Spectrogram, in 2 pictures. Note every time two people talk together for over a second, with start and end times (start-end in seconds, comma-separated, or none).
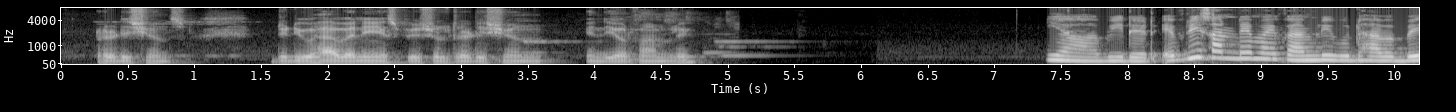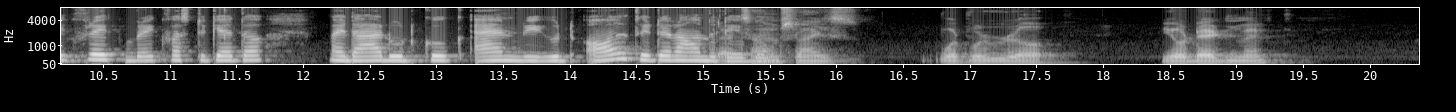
none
